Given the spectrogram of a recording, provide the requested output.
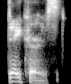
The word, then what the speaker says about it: Dakers: Dakers. Acres with a D in front. Yeah. Dakers.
